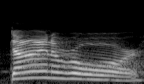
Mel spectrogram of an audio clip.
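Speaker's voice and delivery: put-on slow, loud little-boy call; drawn-out happy call of the name; toddler George voice. A narrator's reading. George calling his toy in the bath, slow and loud. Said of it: "says George".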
